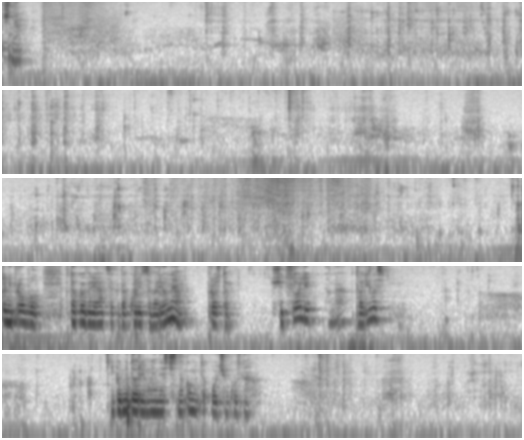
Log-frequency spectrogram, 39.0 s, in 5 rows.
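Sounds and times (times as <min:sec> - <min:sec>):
biting and chewing wrap: 0:02.8 - 0:13.2.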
